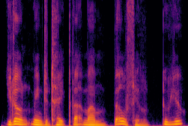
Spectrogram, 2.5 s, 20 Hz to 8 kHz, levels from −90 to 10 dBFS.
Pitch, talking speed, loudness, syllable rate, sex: 125 Hz, 240 wpm, -16 LUFS, 5.1 syllables/s, male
